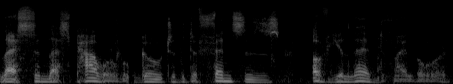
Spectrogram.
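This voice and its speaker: At a medium pitch, a man performs a put-on character voice. He holds a moderate pace. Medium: actual play. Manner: deferential.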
